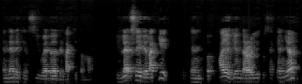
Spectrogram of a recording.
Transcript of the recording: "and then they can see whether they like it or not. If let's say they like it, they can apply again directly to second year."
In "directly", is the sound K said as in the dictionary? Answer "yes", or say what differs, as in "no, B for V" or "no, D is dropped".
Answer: yes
